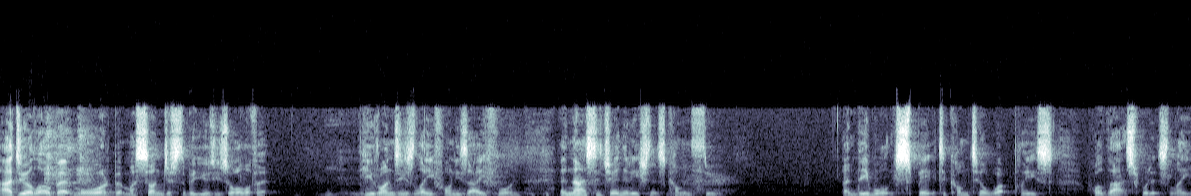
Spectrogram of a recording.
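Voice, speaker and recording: Speaking at a fairly quick pace with long, frequent pauses, a man uses a bright, sharp tone and ordinary pitch variation. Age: 50s. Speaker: conference panelist. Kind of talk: panel discussion.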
